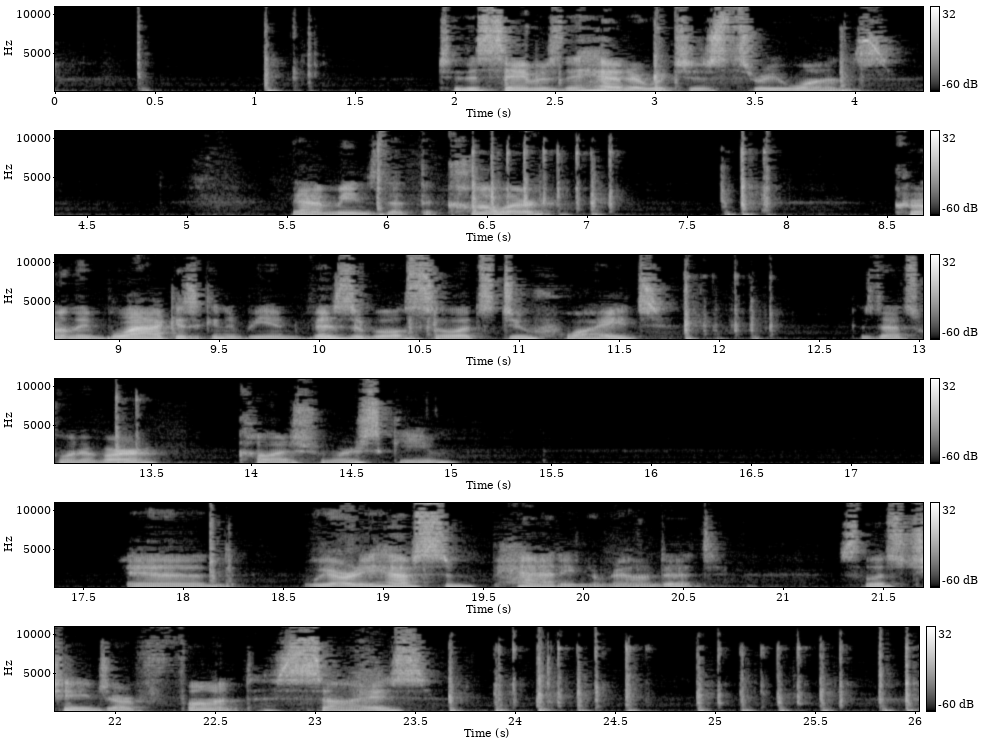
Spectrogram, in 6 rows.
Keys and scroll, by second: 0.8-8.3 typing, 6.1 Return, 10.6 typing, 11.9 typing, 14.3 typing, 18.2 Return, 23.8-25.8 typing.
